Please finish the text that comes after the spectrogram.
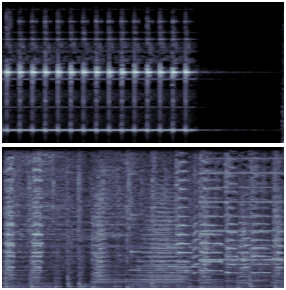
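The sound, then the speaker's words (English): The correct-answer doorbell chime from the TV game show The Price is Right, a doorbell picked after testing many at a hardware store, rings in a quick run of about a dozen evenly spaced high dings, stops for a short moment of silence, then loud, busy music kicks in. “And for the correct answers, Ed went to a hardware store and tested a bunch of different doorbells before recording the perfect option.”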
